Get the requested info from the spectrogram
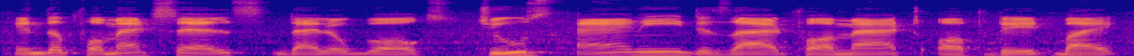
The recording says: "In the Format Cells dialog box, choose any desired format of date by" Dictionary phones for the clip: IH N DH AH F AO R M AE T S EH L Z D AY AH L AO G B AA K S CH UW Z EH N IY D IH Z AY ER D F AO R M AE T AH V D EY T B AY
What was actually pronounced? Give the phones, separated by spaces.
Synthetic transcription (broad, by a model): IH N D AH F AO R M AE T S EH L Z D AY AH L AO G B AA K S CH UW Z EH N IY D IH Z AY ER D F AO R M AE T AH P D EY T B AY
